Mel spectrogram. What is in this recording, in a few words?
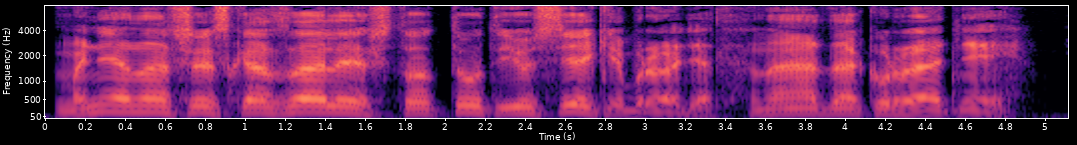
mutter, voice; Escape from Tarkov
